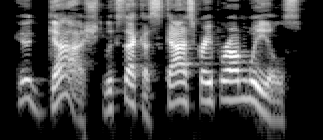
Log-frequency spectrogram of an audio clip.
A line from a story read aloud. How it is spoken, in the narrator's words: Scotty exclaimed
